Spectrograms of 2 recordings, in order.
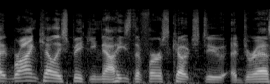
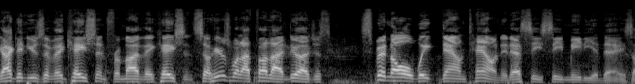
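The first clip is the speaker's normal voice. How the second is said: ordinary talk, nothing marked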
